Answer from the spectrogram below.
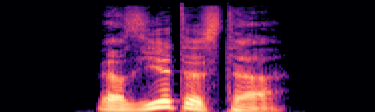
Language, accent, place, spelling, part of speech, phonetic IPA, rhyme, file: German, Germany, Berlin, versiertester, adjective, [vɛʁˈziːɐ̯təstɐ], -iːɐ̯təstɐ, De-versiertester.ogg
- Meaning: inflection of versiert: 1. strong/mixed nominative masculine singular superlative degree 2. strong genitive/dative feminine singular superlative degree 3. strong genitive plural superlative degree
